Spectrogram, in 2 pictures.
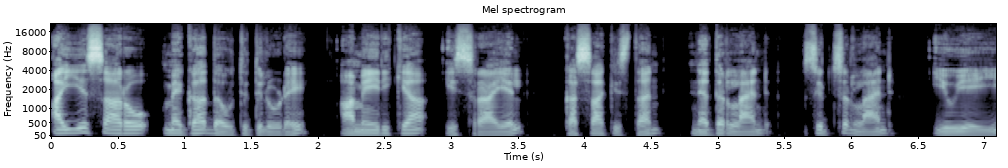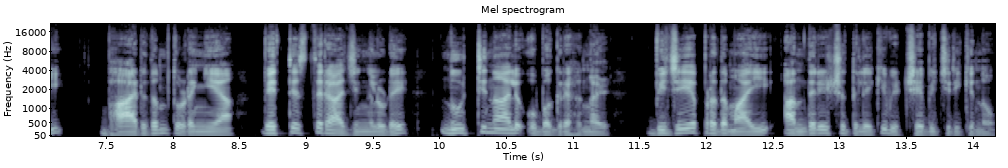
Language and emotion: Malayalam, neutral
